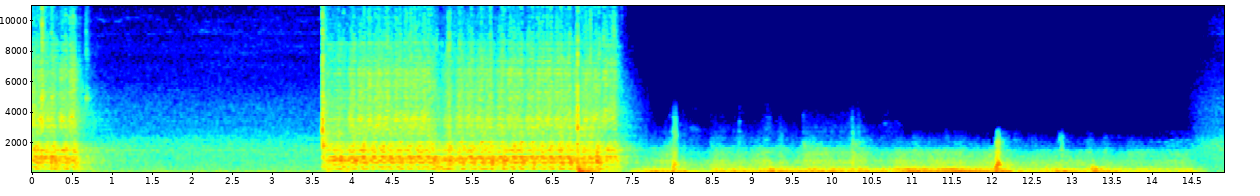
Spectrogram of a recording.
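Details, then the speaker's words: Rebuilt seized Ford 351 Cleveland V8 from a barn-find 1972 De Tomaso Pantera, first start with the carburetor primed: long steady cranking with coughs but no catch; spark present, flooding suspected, timing 180 degrees out. "I almost wonder if we flooded it do we have spark we got the spark not getting fuel to it"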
